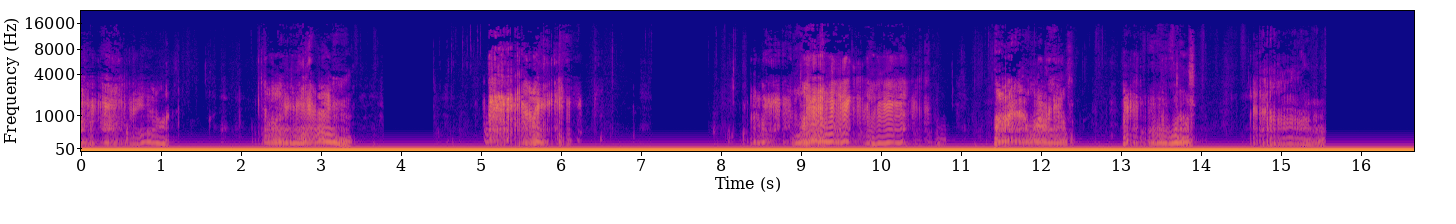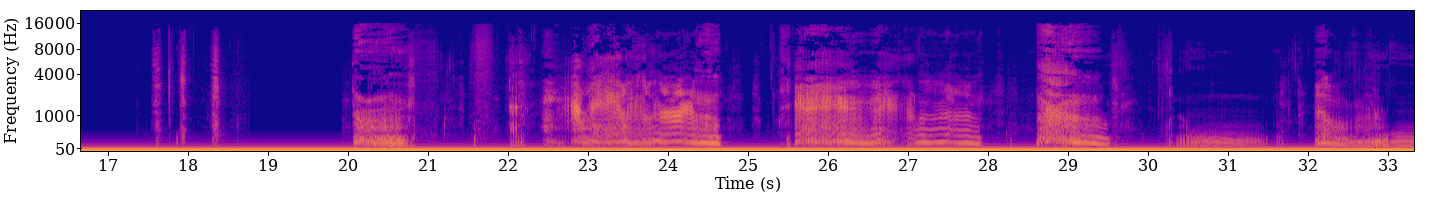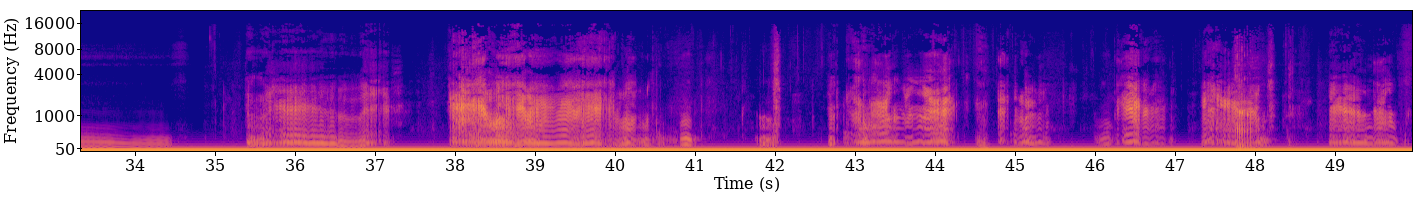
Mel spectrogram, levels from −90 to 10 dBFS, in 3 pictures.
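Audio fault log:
throughout: DC offset, the sound rides about -18 dBFS off zero; inaudible itself, but it eats headroom and leaves steady energy at 0 Hz.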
